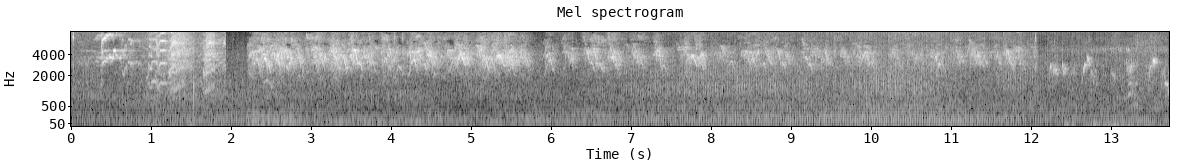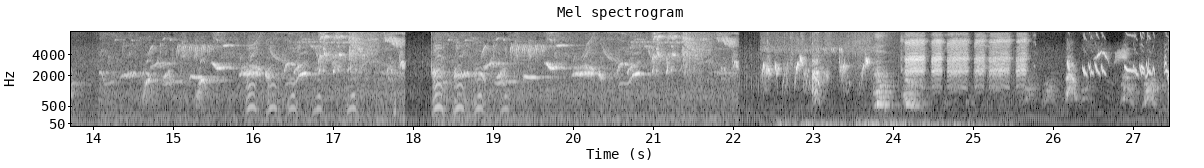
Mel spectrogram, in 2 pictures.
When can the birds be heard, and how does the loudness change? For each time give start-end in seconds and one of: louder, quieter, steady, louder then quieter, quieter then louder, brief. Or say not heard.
0.0-27.4 quieter then louder.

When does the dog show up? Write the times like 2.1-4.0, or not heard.
13.2-19.2, 22.9-27.4.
